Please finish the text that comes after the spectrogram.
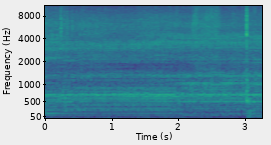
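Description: A vapor blasting machine hums steadily, noisy but working, a continuous loud droning pump and motor with no pauses.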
